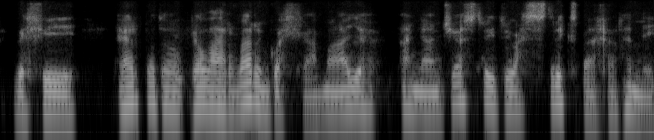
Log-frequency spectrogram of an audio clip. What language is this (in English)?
Welsh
